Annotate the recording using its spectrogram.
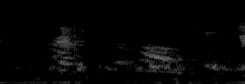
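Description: Faint animal calls in the background: a short call about half a second in, then a longer call falling in pitch about a second and a half in.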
